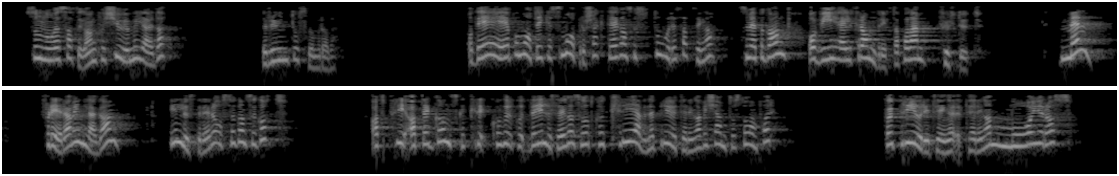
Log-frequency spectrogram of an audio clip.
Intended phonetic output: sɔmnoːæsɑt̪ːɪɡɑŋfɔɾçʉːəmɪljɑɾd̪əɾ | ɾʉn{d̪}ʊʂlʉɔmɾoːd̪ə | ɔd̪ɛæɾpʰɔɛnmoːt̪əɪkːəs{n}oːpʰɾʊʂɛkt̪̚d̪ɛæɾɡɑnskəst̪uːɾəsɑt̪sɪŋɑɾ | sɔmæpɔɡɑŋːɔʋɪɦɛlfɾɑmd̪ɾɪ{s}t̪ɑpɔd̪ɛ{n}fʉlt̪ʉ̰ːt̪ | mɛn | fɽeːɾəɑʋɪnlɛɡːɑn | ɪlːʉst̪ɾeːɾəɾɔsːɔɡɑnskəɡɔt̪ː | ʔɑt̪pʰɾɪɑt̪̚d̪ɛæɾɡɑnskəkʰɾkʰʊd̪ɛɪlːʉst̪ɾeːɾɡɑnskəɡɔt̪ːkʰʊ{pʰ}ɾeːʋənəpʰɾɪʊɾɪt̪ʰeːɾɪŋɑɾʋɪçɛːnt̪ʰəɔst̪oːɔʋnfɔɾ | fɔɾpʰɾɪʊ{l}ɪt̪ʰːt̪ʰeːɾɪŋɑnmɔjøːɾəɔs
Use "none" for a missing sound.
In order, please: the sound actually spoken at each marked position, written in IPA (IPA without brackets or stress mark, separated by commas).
t̪, m, f, m, kʰ, ɾ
